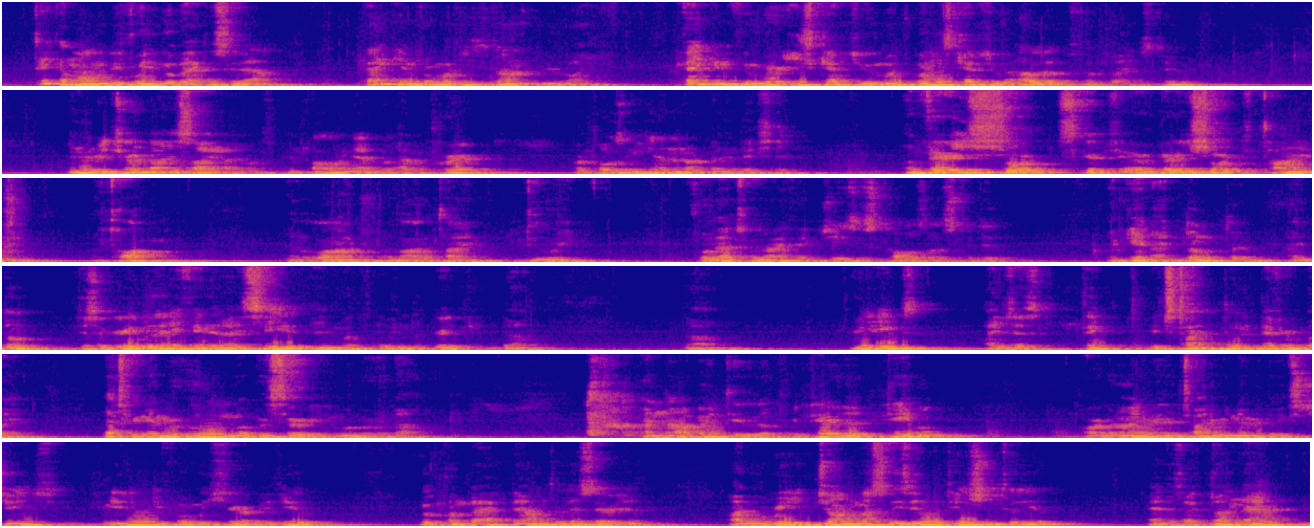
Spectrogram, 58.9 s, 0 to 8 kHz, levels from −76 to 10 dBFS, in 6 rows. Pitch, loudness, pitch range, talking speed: 140 Hz, -14 LUFS, 130-150 Hz, 170 wpm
